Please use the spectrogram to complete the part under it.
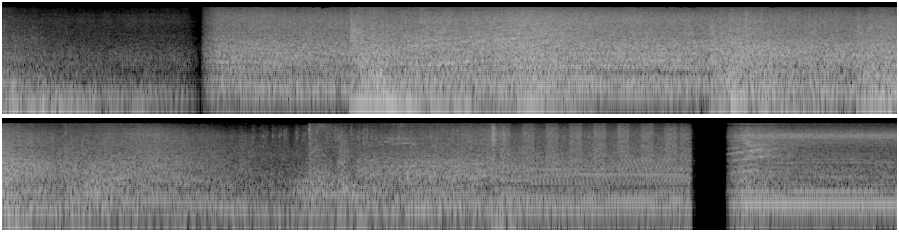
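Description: Car engines roar at speed.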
